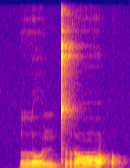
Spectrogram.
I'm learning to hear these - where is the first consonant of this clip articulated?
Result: tongue tip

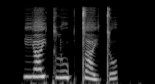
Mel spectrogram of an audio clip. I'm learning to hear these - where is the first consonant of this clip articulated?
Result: palate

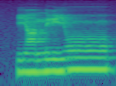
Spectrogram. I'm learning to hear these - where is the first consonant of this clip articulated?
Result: palate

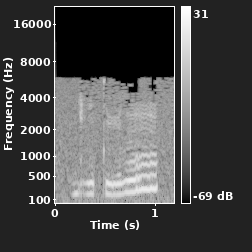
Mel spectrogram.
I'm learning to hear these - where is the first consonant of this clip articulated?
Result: velum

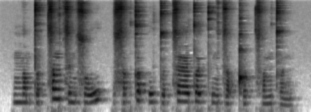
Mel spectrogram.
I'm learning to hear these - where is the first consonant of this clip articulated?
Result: velum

